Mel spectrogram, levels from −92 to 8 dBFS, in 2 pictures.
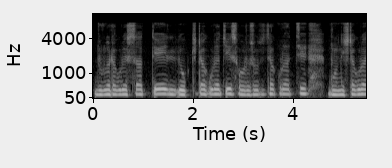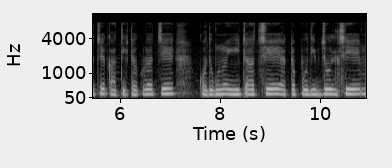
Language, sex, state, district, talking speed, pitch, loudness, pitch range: Bengali, male, West Bengal, Kolkata, 120 wpm, 180 Hz, -28 LUFS, 175-190 Hz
